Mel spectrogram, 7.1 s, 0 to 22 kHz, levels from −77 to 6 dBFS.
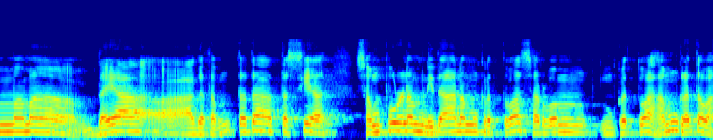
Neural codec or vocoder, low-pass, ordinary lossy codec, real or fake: none; none; none; real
